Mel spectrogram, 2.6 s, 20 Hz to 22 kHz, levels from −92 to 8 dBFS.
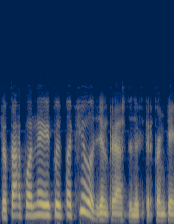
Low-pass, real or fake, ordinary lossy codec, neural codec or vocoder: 7.2 kHz; fake; Opus, 64 kbps; codec, 16 kHz, 0.5 kbps, FunCodec, trained on LibriTTS, 25 frames a second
